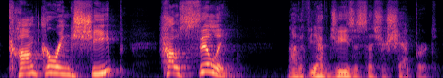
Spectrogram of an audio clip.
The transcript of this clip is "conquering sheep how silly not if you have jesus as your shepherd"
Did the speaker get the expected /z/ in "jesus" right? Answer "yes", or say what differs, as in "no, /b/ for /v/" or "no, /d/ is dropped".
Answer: yes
